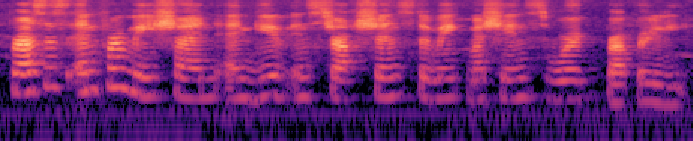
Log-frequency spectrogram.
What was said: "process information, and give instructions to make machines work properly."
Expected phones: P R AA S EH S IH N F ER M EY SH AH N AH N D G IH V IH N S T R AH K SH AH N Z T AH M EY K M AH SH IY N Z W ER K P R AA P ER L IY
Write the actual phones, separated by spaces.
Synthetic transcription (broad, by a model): P R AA S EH S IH N F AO M EY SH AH N AH N D G IH V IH N S T R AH K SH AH N S T AH M EY K M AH SH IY N S W ER K P R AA P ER L IY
